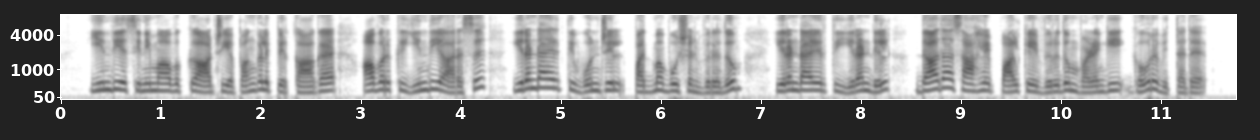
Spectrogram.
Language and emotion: Tamil, neutral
